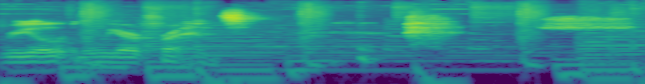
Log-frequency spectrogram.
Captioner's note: laughs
